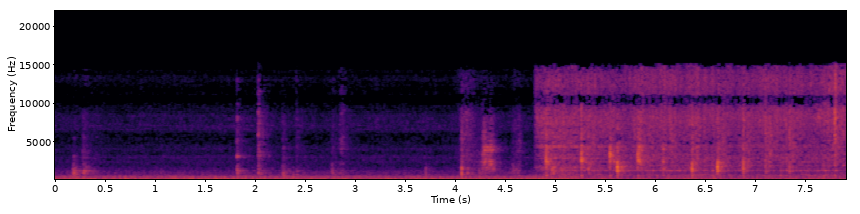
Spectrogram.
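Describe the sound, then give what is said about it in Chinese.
Garlic goes into a hot wok and sets off a sudden bright sizzle partway through, after a quieter low rumble. The frying hiss carries on steadily with a few light clicks from stirring. “头先已经热噶啦个锅，所以我哋而家就已经可以落蒜头。”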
